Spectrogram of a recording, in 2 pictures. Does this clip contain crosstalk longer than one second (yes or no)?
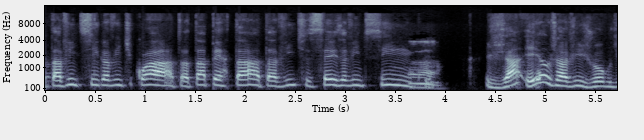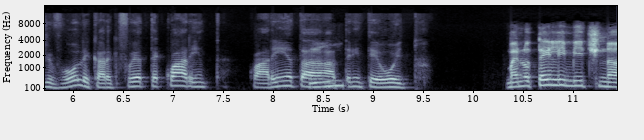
no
